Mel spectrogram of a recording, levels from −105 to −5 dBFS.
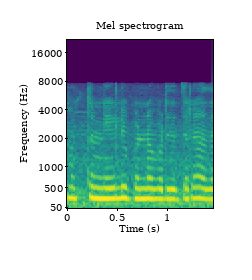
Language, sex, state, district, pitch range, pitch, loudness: Kannada, female, Karnataka, Koppal, 245-255 Hz, 245 Hz, -10 LUFS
